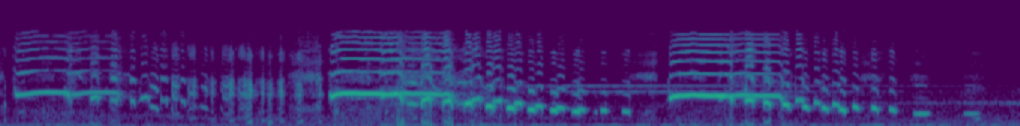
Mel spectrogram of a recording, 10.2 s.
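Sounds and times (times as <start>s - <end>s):
eerie laughter: 0.0s - 9.8s.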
